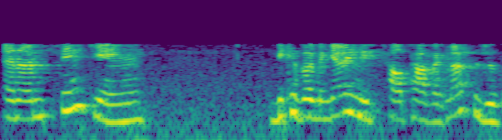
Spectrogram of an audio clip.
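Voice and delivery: usual speaking voice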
